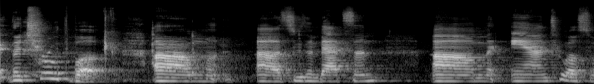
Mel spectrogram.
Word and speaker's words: Susan Batson: i recommend those um there's suzanne um batman i believe that's how you say her name has it is that right that's it susan batson yes yes but she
